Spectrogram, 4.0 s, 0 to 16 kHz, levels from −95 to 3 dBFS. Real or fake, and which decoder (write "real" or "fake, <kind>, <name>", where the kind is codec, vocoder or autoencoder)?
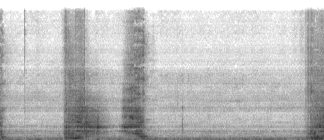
fake, codec, SNAC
